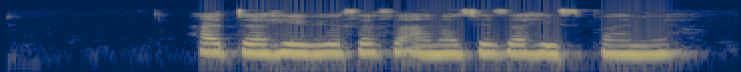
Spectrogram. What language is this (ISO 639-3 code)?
swa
